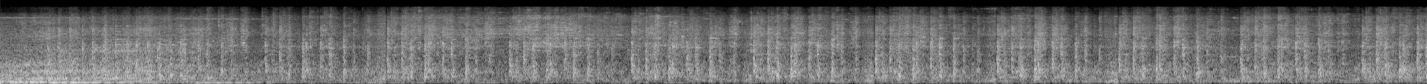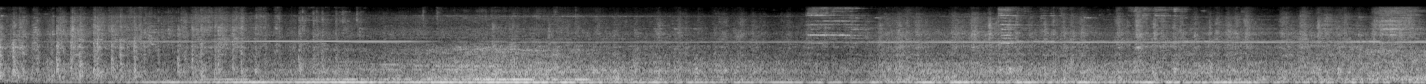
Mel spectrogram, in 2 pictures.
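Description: Diesel-hauled Bangladesh Railway intercity passenger train passing close by, its wheels clacking steadily over the rail joints. From about halfway through, a high, steady wheel squeal rises over the clatter.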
